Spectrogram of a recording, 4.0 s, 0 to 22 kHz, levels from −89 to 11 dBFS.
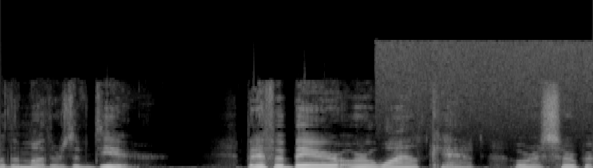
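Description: From 2.50 s to the end of this speech clip, a thin, steady hiss rises strongly toward the top of the band. It is low bit depth with noise shaping. The signal drops to 8 bits there. The rounding error from those coarse steps is fed back and pushed up in frequency. That leaves the low and middle range cleaner but piles the noise into the treble. The hiss sits roughly 20 dB below the sound.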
